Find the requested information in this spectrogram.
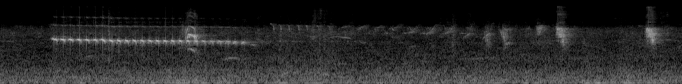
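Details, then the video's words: Weaver birds building a nest; one loud run of rapid ticking notes lasting about two seconds, then quieter background with a few distant sharp chirps. "Sparrow Chirping Sounds | Weaver Birds Building Nest"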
